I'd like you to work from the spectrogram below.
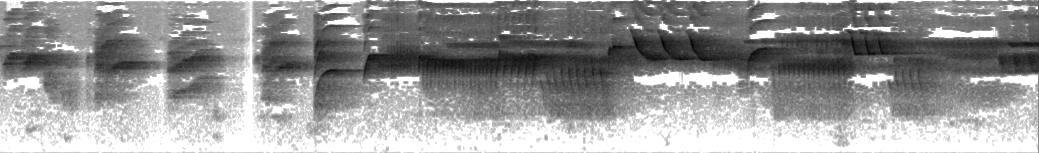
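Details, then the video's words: Belgian canary singing very loudly, offered for training young birds: a few separate short whistled notes, then from about three seconds an unbroken, loud run of rapid rolling trills and buzzy rattles that shift between higher and lower pitches. "Canário belga cantando muito forte"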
